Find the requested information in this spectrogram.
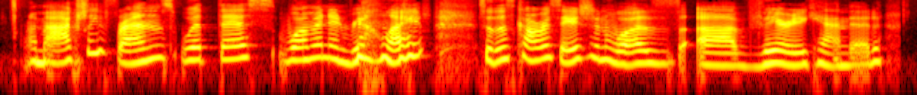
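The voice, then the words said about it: Raspy, low-energy voice. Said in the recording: “raspy voice and low energy in this episode... my voice is noticeably a little hard to understand at some parts”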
